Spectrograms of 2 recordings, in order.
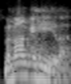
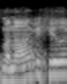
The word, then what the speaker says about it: Monongahela: my best here billy you're gonna try to pronounce this monongahela when i get that's pretty good all those years of high school announcing sports oh my goodness so um on this monongahela river lies a chemical facility storage tank farm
